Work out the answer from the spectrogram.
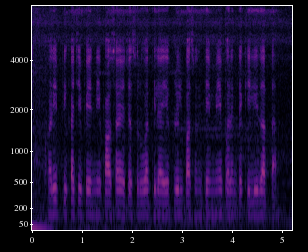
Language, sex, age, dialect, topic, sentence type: Marathi, female, 25-30, Southern Konkan, agriculture, statement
